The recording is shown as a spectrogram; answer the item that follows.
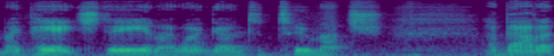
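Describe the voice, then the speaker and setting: A man with a New Zealand accent speaks at medium pitch with fairly even intonation. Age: 50s. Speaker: professor. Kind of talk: lecture. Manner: hesitant, with fillers.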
